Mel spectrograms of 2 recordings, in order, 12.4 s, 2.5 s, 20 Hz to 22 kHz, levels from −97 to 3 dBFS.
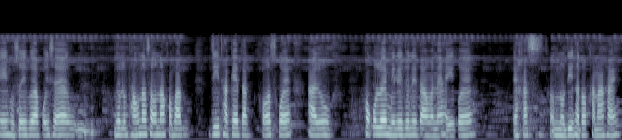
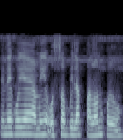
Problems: none marked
